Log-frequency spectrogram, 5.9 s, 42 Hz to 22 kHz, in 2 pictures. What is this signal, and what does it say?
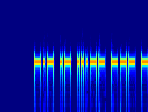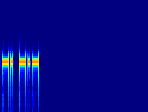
Morse code, heard as a keyed tone, about 28 wpm, 700 Hz. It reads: KA3OGK
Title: USA Call Signs - 6 Characters - Repeated 3x - 28wpm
